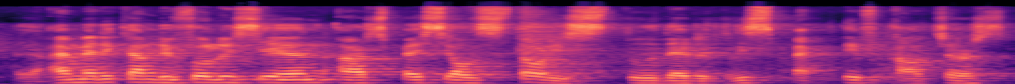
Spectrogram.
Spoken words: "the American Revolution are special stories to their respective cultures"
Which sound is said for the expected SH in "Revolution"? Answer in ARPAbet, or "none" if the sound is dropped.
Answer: S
